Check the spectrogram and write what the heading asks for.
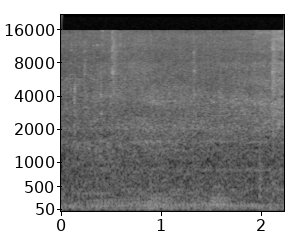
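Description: Steady low rumble of a car engine in street traffic.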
